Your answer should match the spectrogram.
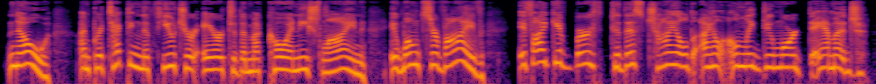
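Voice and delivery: rising, desperate argument; heated. Acted. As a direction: fight back hard for the heir. Heroine argues heatedly.

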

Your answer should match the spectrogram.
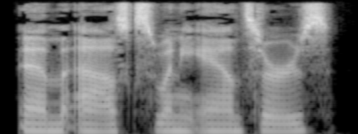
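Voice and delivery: plain reading voice

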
